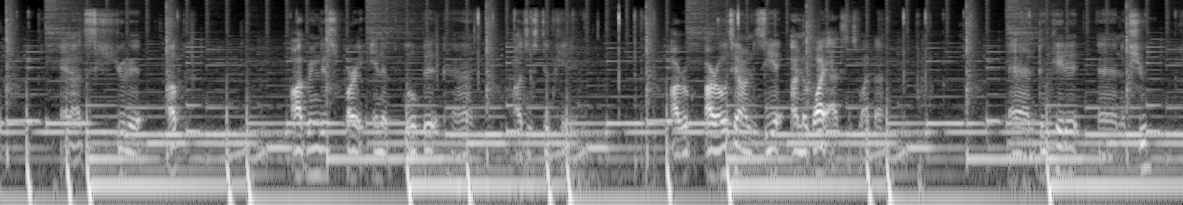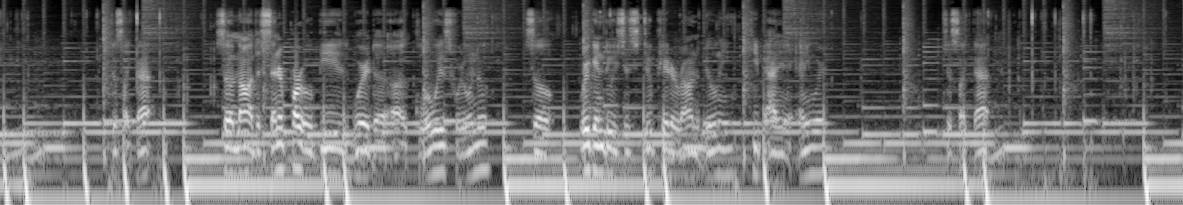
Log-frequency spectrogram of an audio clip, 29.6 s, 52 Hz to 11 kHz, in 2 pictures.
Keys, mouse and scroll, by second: 0.6 e, 3.6 click, 4.6 click, 5.8 ctrl+l, 6.4 shift+d, 6.8 r, 12.0 click, 12.6 shift+d, 13.3 e, 14.8 shift+f, 16.1 a, 16.6 KP_5, 16.7 KP_1, 17.0-17.7 scroll up 3, 17.8-22.1 shift+middle drag, 22.1 shift+d, 22.4 g, 23.7 shift+f, 25.1 click, 26.8 shift+d, 27.4 r, 29.3 click.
